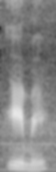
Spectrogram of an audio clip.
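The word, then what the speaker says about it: εἰμί: So it's not hey, it's A or E. The modern Greeks will pronounce this Amy.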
